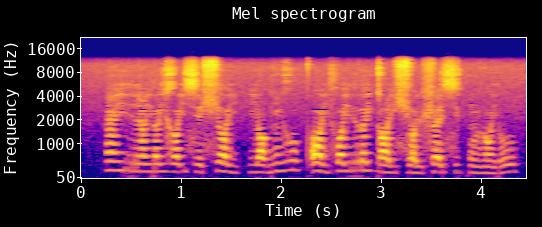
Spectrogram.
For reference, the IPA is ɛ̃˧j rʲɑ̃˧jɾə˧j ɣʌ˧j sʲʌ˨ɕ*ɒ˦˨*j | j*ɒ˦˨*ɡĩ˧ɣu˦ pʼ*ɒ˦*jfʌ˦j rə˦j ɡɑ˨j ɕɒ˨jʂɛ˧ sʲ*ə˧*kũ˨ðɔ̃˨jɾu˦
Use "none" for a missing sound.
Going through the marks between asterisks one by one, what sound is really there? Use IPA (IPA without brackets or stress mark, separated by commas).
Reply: ʌ˦˨, ɒ˨, ɒ˦˨, ə˧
